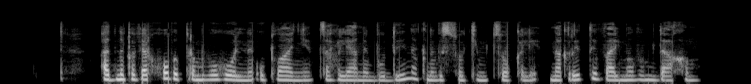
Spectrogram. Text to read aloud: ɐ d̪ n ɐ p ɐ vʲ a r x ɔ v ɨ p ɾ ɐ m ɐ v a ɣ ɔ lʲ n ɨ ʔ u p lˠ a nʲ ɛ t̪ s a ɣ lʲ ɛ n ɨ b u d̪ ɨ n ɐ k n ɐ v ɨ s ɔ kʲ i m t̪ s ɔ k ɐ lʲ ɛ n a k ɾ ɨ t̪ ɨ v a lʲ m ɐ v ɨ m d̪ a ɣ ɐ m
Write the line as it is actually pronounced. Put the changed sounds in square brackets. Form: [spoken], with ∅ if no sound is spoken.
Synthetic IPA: ɐ d̪ n ɐ p ɐ vʲ a r x ɔ v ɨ p ɾ ɐ m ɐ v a ɣ ɔ lʲ n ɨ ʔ u p lˠ a nʲ ɛ t̪ s a ɣ lʲ [a] n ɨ b u d̪ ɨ n ɐ k n ɐ v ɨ s ɔ kʲ i m t̪ s ɔ k ɐ lʲ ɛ n a k ɾ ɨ t̪ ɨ v a lʲ m ɐ v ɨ m d̪ a [x] ɐ m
